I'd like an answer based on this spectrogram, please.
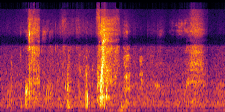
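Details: Two Pugs, including a fawn Pug who is the biggest talker, greet their owner arriving home from work; a Pug snorts and wheezes in short, breathy bursts, with a brief whimpering squeak in between. Their noises include yodeling, squeals, grunts and snorts.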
